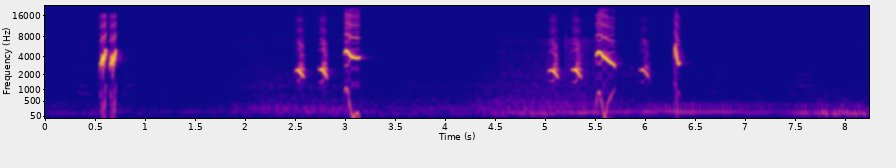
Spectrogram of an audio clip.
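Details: Sharp, clean cucak rante calls, as heard in the wild, used for training and luring: a double chirp, then falling slurred notes in small groups over a low background hum.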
